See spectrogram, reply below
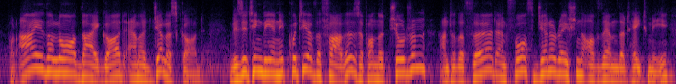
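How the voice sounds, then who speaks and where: An actor playing Moses as a grave, commanding old prophet in a dramatized scripture reading, declaiming with emphatic, swelling phrases. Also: male voice, on the high side. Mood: stern, commanding. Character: Moses, solemn commanding old prophet exhorting his people. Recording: faint background hiss on old cassette tape.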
